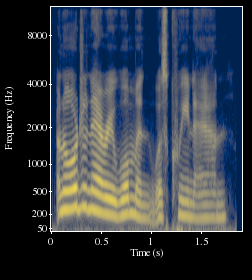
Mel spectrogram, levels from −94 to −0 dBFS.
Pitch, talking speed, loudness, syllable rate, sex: 195 Hz, 190 wpm, -18 LUFS, 6.4 syllables/s, female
